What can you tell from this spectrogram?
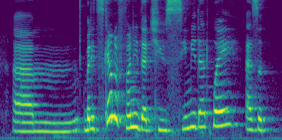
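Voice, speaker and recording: Speaking at a fairly slow pace, a woman with a fairly high pitch is heard with audible room echo. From Belgium, Brussels. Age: 30s. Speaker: singer. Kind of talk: casual chat. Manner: calm.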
